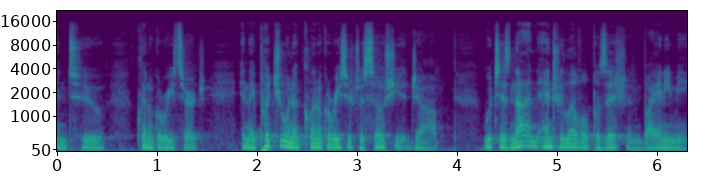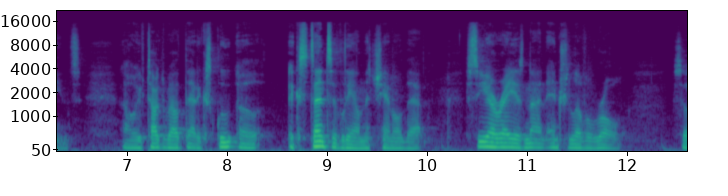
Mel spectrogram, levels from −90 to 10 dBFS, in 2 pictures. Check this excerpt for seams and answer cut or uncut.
uncut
